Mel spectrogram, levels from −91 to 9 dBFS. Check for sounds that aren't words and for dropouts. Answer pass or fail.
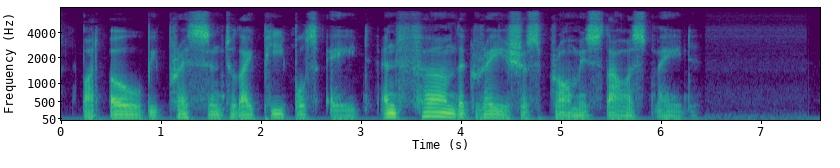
pass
